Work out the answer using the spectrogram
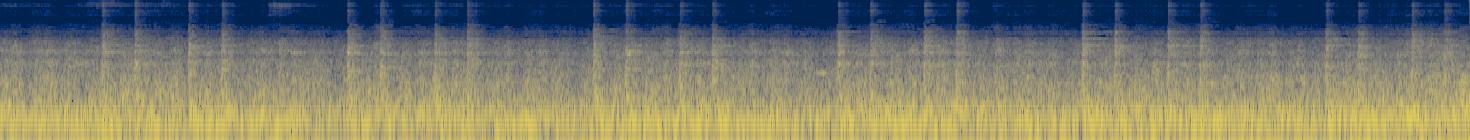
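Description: Empty oil tank wagons of a freight train rolling past close by: a steady rumble of steel wheels on the rail, with rapid clicks as the wheels cross the rail joints.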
